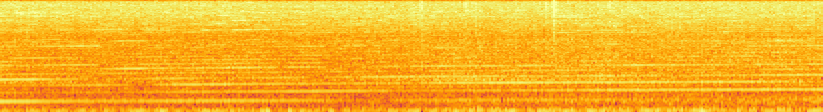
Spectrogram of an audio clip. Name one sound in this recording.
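A race car engine roars loudly from inside the cabin, its pitch slowly rising as it speeds up.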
